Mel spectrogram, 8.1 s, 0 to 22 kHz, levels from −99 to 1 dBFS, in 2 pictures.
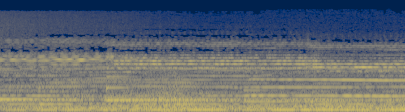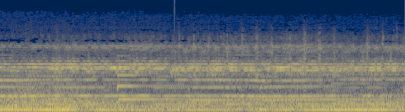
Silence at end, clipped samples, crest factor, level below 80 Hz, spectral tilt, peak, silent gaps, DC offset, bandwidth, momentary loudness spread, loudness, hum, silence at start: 0 s; under 0.1%; 14 dB; -36 dBFS; -7.5 dB/octave; -6 dBFS; none; under 0.1%; 6.6 kHz; 3 LU; -21 LUFS; none; 0 s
